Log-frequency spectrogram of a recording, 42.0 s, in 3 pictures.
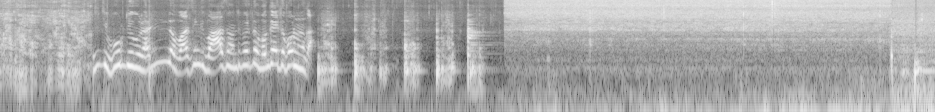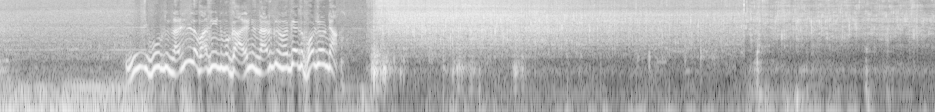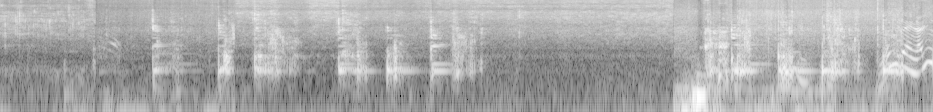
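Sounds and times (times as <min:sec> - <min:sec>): onions sizzling in hot oil: 0:00.0 - 0:42.0
voice: 0:01.1 - 0:05.1, 0:15.9 - 0:19.2, 0:29.6 - 0:29.9, 0:38.5 - 0:40.0, 0:41.2 - 0:42.0.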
